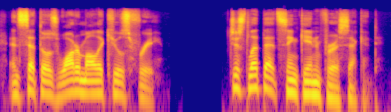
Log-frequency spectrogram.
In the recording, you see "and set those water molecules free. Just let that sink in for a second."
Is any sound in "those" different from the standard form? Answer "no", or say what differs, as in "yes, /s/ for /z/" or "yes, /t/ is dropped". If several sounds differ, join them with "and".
no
